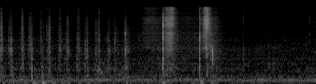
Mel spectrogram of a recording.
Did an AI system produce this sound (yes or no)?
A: yes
